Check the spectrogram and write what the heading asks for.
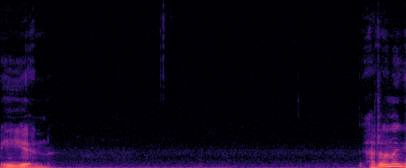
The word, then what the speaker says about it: Ian: saying my name right everyone says iron iron but Ian that's how you say Ian who says iron is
